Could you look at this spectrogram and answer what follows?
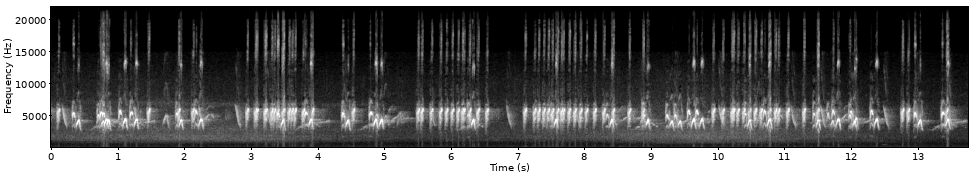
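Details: Sunbird fighting call played as a lure for trapping birds: busy, piercing high twitters and chips in long bursts separated by brief pauses.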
